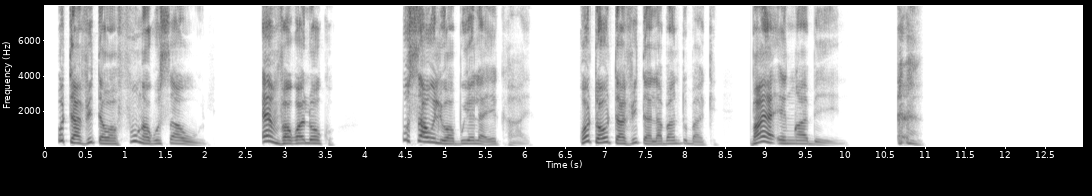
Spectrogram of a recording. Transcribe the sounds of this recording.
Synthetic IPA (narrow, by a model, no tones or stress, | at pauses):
ud̥ʱavid̥ʱawafuŋaɣusawuːli | ɛɱb̪vaɣwalɔkʰɔ | usawuliwaβujɛlaɛkʰa̰ːja | ɣɔd̥ʱwaud̥ʱavid̥ʱalaβantʼuβakʰɛ | βajaʔɛŋ͡ǃaβeːni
